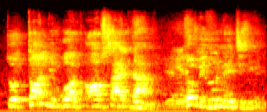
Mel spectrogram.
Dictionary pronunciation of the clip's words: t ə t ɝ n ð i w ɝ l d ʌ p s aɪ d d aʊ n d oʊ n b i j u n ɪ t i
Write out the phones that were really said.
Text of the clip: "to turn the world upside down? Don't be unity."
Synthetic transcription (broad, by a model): t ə t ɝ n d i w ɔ d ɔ f s aɪ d d aʊ n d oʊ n b i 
